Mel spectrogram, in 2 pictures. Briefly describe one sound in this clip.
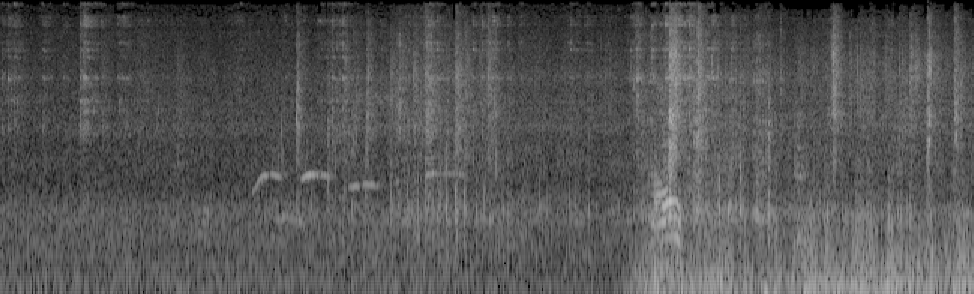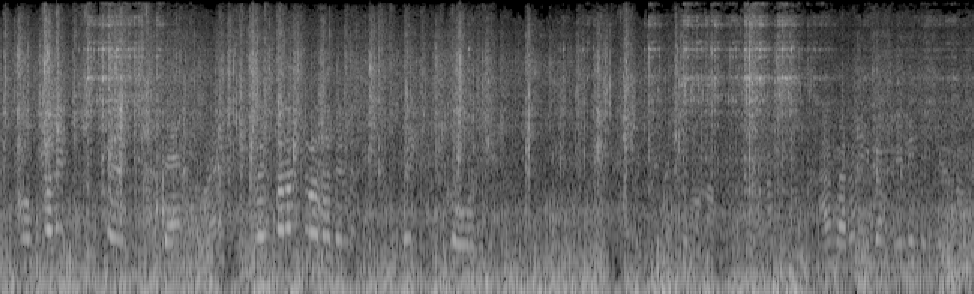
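Bicycle tyres roll over a paved path.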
